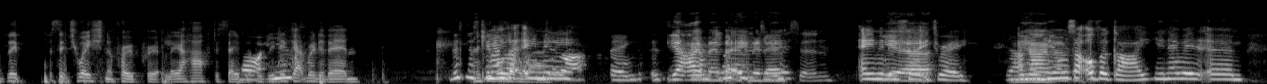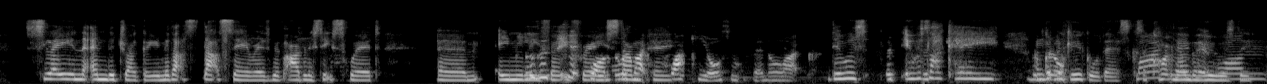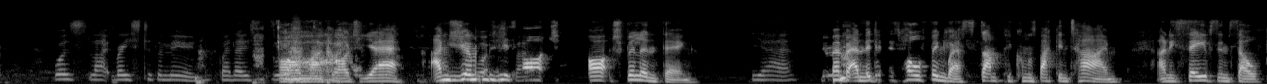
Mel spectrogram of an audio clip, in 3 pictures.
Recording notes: ignore the quality of the audio, we are still new still this and don't have the best mics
